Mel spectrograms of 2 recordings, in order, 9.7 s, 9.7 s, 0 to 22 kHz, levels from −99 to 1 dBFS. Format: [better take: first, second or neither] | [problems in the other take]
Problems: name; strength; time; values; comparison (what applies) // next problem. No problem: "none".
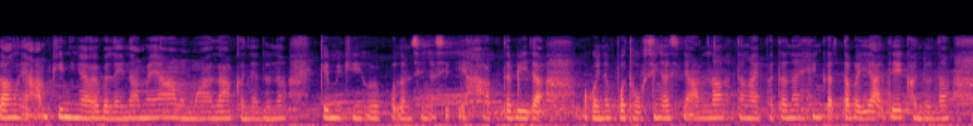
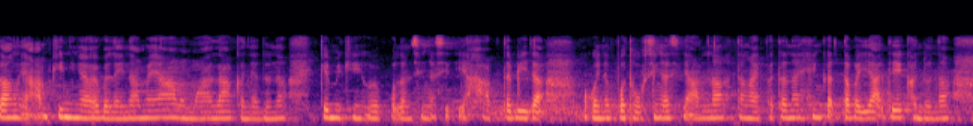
second | background sound (Growling); 12 dB below the speech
